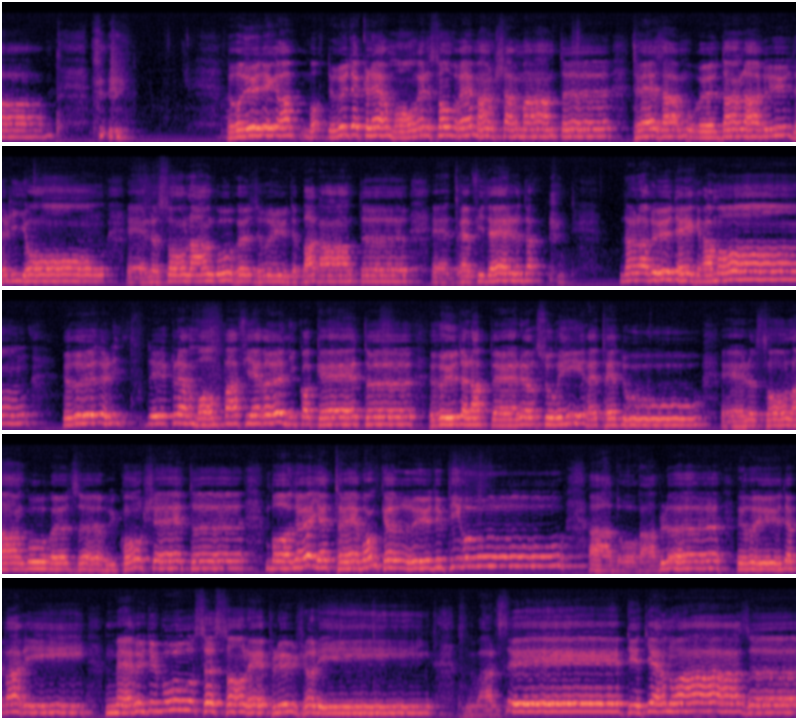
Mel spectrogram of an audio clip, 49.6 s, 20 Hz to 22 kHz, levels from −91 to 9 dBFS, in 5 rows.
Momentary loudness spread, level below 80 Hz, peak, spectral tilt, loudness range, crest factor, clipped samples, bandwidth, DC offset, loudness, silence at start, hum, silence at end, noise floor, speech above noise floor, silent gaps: 13 LU; -66 dBFS; -8 dBFS; -6 dB/octave; 5 LU; 18 dB; under 0.1%; 15.5 kHz; under 0.1%; -26 LUFS; 0 s; none; 0 s; -58 dBFS; 33 dB; none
